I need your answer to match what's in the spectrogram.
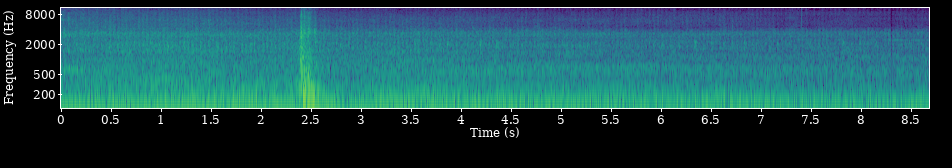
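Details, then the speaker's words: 1995 Isuzu Elf Outback Express diesel camper van: after a brief throttle bump, the engine settles into a steady, even diesel clatter at idle with no misses or knocks, sounding healthy. "Give it some gas. And that's it, diesel, baby."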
